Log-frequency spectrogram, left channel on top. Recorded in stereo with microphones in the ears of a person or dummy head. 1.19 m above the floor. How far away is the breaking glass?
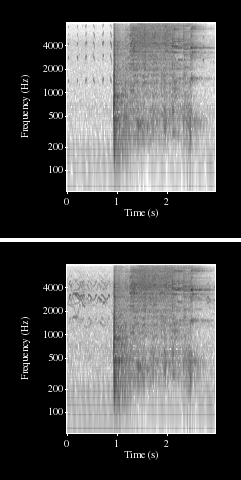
About 1.4 m.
